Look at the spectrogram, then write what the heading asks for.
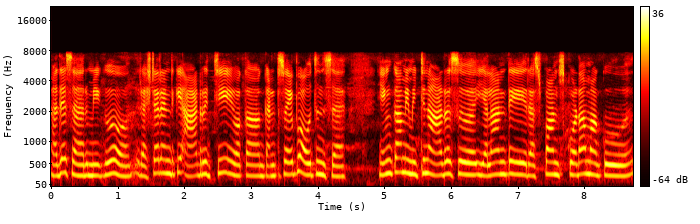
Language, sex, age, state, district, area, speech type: Telugu, female, 18-30, Andhra Pradesh, Vizianagaram, rural, spontaneous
